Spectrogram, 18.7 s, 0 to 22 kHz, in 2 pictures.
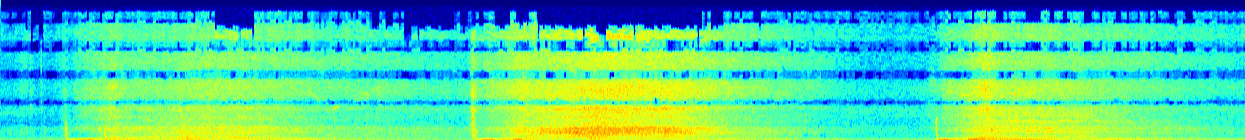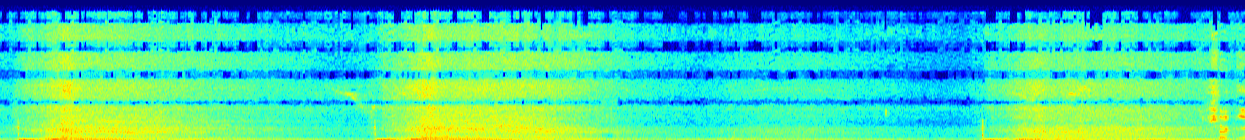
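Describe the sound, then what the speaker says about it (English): A 2013 Nissan Skyline 370GT with its stock air intake revs repeatedly, about seven sharp throttle blips that rise and then fall away, each a few seconds apart, loud and close with no talking. "just wanted to give you a little sound preview of how it sounds with the stock intake"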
